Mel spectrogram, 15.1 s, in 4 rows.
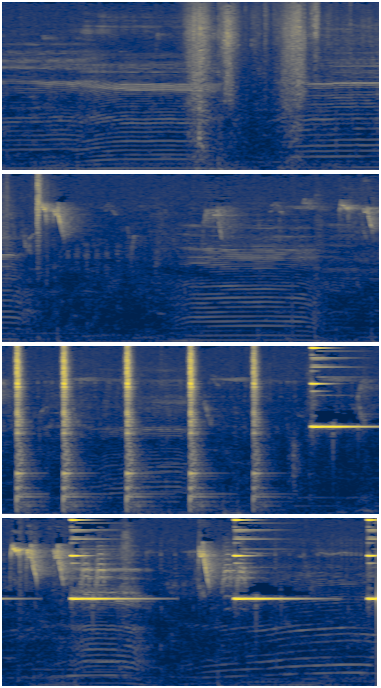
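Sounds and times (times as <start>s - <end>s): cow mooing: 0.0s - 1.9s, 3.0s - 4.1s, 8.2s - 9.8s, 11.8s - 15.0s
ringing metallic knocks: 7.7s - 13.0s, 13.6s - 15.0s
bright chime tone: 10.6s - 13.0s, 13.6s - 14.5s.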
